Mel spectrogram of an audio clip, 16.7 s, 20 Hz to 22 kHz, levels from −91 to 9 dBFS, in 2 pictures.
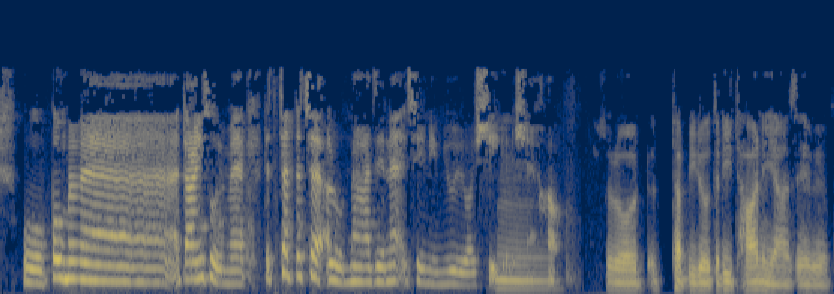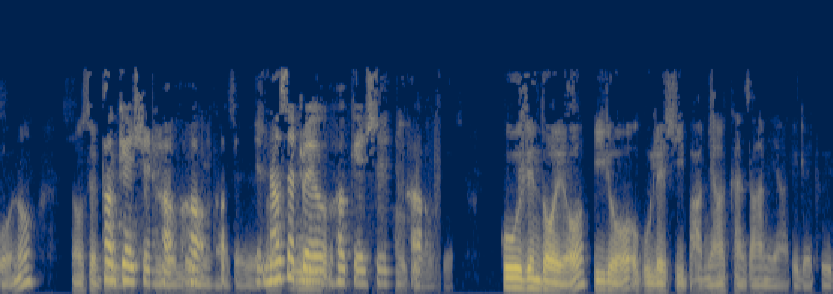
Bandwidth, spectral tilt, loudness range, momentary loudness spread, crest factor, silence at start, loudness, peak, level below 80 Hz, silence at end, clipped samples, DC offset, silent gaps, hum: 8.4 kHz; -5 dB/octave; 5 LU; 15 LU; 18 dB; 0 s; -21 LUFS; -2 dBFS; -60 dBFS; 0 s; under 0.1%; under 0.1%; none; none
